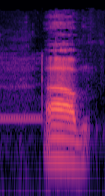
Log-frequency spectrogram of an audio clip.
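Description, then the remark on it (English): A steady electronic phone tone hums for a moment, then cuts off as a short burst of a voice takes over. “And we got phones going off here and everything else.”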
